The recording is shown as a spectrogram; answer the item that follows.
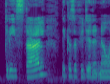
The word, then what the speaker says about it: Crystal: My name isn't actually uh it's spelled like crystal, like American name crystal, but it's actually gristal because if you didn't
